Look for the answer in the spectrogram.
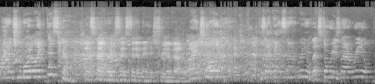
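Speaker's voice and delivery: mock complaint to a boyfriend; lightly acted exasperated girlfriend; nagging girlfriend. Woman compares boyfriend to movie hero, mock nagging.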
